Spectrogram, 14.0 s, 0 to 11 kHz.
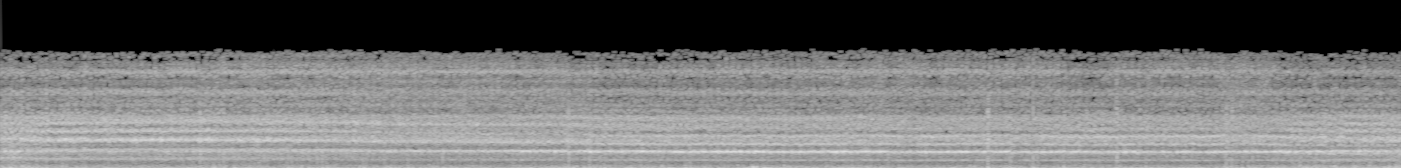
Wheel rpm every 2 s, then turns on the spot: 160, 160, 150, 140, 140, 140, 140.
none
